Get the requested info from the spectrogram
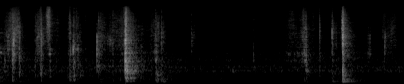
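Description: A deck of tarot cards being shuffled by hand, drawing a clarifier card: a quick run of papery flicks for about a second and a half, a short pause, then a few more flicks later on.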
